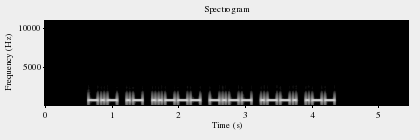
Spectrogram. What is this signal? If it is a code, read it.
Morse code, heard as a keyed tone, about 25 wpm, 700 Hz. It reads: KA2YPW
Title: USA Call Signs Repeated 3x 25wpm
